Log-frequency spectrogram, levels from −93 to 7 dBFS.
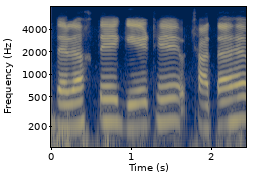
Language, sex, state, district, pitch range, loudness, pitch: Hindi, female, Bihar, Kishanganj, 205-230 Hz, -22 LUFS, 215 Hz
